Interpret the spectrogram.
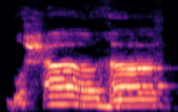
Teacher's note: ضاد کو پر کر کے پڑھیں گے، را کو بھی پر کریں گے.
